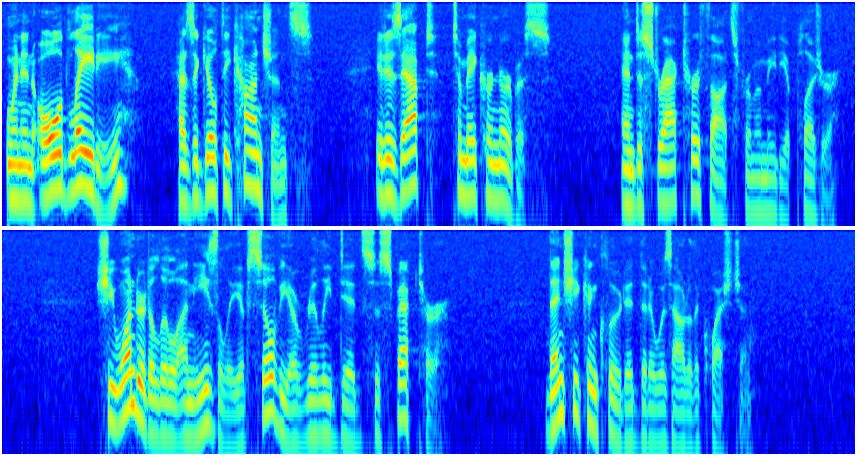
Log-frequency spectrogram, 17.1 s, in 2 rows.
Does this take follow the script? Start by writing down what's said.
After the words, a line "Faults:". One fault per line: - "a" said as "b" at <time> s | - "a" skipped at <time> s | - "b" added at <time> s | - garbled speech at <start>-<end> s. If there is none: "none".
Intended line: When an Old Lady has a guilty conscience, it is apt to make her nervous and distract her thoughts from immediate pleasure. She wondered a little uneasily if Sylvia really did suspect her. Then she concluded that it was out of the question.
When an Old Lady has a guilty conscience, it is apt to make her nervous and distract her thoughts from immediate pleasure. She wondered a little uneasily if Sylvia really did suspect her. Then she concluded that it was out of the question.
Faults:
none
